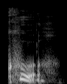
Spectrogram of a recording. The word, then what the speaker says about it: cours: In the second word, le cours, spelled C-O-U-R-S, can mean a few different things, but mainly means class or lesson. And it has the same pronunciation as the first one because the final consonant S is silent. And the third word, court, spelled C-O-U-R-T, means short, as in short in length or in time.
